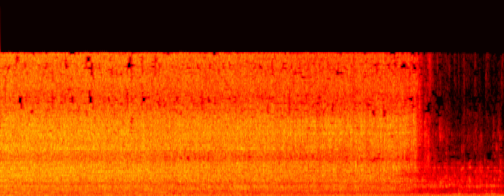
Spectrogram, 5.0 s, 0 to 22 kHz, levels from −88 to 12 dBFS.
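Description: Everyday sound with no audible technical faults.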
